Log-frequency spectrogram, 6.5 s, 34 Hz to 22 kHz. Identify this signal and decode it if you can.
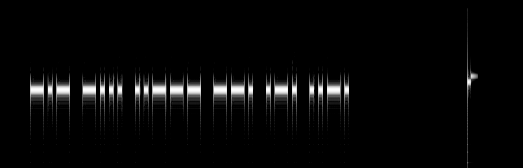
Morse code, heard as a keyed tone, about 22 wpm, 700 Hz. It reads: KB2GRF
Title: USA Call Signs - 6 Characters - 4x Character Spacing - 22wpm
